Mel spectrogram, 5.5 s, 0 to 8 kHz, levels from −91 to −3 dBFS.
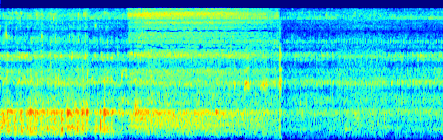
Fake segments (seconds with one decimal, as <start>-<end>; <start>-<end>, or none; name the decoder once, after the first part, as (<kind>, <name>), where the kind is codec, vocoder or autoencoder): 0.0-0.4 (vocoder, HiFi-GAN); 1.1-1.8; 3.4-4.2; 4.8-5.5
